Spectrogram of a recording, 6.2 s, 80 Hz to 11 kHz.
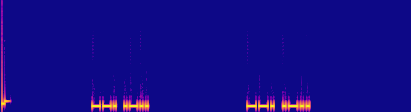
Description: Morse code, heard as a keyed tone, about 26 wpm, 700 Hz. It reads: GL GL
